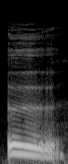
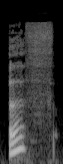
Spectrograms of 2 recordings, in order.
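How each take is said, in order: First: The word ends on a vowel, no f. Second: The word ends with an audible f sound. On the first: It refers to several eggs. "for the plural form here it's œufs" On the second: It refers to one egg. "for the singular form it's œuf"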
